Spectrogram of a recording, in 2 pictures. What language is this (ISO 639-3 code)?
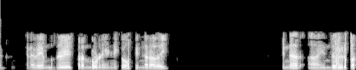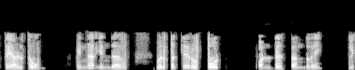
tam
